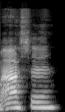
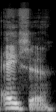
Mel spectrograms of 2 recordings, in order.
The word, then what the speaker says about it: Asia: not that thing from Asha bet wait it's Asia not Asha oh Asia my bad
